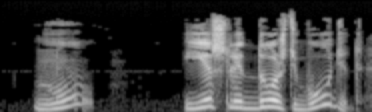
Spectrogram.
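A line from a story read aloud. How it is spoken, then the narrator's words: Hesitant. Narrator (Russian): неуверенно проговорил Светлик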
